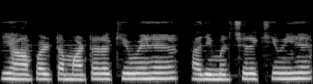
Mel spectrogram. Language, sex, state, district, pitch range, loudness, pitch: Hindi, female, Delhi, New Delhi, 240-265 Hz, -14 LUFS, 250 Hz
